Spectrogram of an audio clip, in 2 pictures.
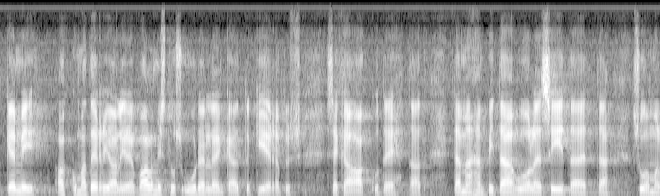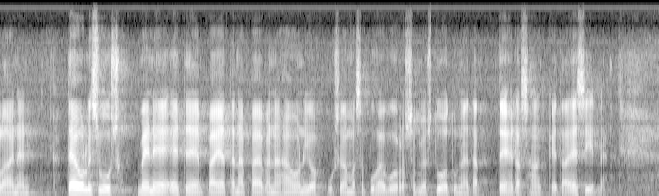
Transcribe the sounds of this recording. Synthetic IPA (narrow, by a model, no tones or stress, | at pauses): kemi | ʔɑkːumɑt̪eriɑːliːleʋʋɑlmist̪usuːdelːeːŋkæˑyt̪ːøkieræt̪ys | sekæɑkːut̪eht̪ɑːt̪ | t̪æmæhæmpit̪æːhuolensiːt̪æet̪ːæ | suomɑlɑinen | t̪eolːisuːsmeneːet̪eːmpæˑijjɑt̪ænæpæˑiʋænæhæonjouseɑmːɑsːɑpuheʋʋuoro̰sːɑmyøst̪uot̪unæˑit̪æ | t̪ehdɑshɑŋkːḛit̪ɑ̰esilːḛ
